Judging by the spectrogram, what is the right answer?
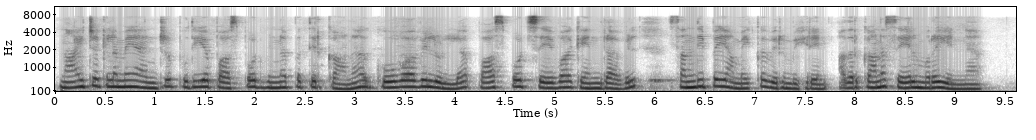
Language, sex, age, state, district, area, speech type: Tamil, female, 18-30, Tamil Nadu, Madurai, rural, read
